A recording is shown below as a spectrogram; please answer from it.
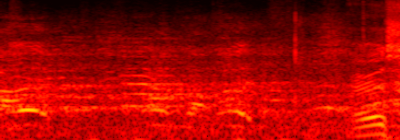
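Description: Kickboxing arena ambience: background voices of the crowd and corners calling out over a steady hall noise, with a sharp smack near the end.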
